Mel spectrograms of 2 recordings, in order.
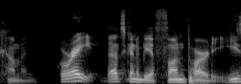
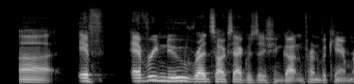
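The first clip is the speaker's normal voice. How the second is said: normal talking voice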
